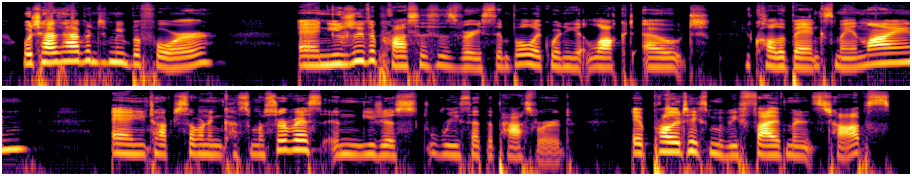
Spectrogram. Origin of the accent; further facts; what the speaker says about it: Canada; I'm Canadian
